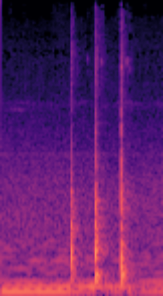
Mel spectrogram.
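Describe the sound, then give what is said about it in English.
Three sharp knocks on a door during a rainstorm, evenly spaced about a quarter second apart, clear over a low steady background rumble. “Again, a knock. Then another.”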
